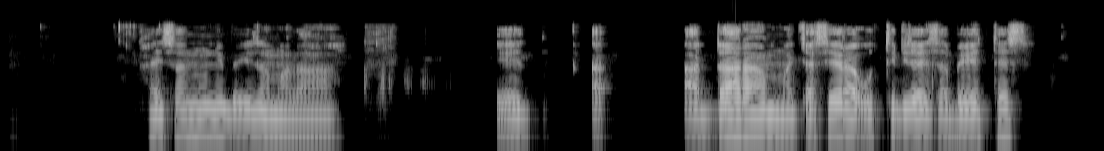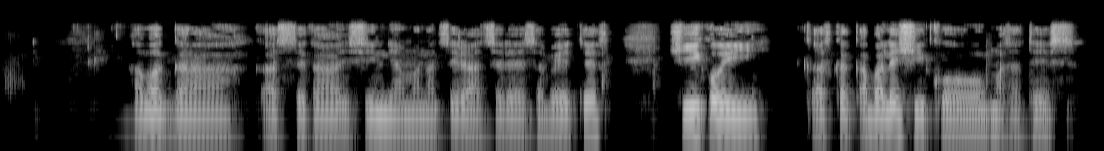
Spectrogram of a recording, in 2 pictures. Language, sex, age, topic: Gamo, male, 25-35, government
